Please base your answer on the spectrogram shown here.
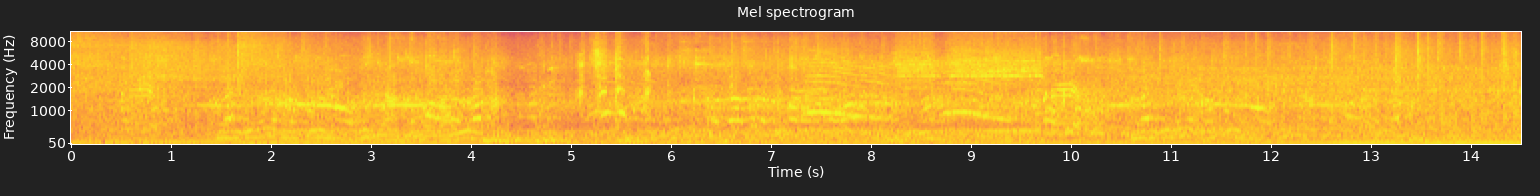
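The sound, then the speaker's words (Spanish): Loud, dense outdoor crowd noise at a street protest where hooded protesters who attacked a bus block traffic and throw combustible objects: overlapping shouting voices and babble over a constant low rumble, with occasional sharp bangs. “Escuchemos parte de lo que fue este ambiente protagonizado por parte de estos encapuchados quienes bloquean el tránsito y posteriormente lanzan estos elementos combustibles.”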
